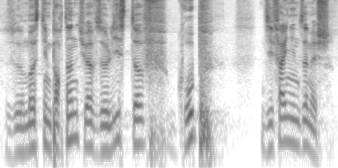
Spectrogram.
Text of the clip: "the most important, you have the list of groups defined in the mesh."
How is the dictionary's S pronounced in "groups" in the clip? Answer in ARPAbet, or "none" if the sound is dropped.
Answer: none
